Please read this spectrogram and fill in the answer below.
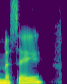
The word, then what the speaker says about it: Messé: Yeah, and just so everybody knows, it was Daniel Mess, I think is how you pronounce his last name, Messé, and Nathan Tyson, who are part of a folk band out of, I think, Brooklyn.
